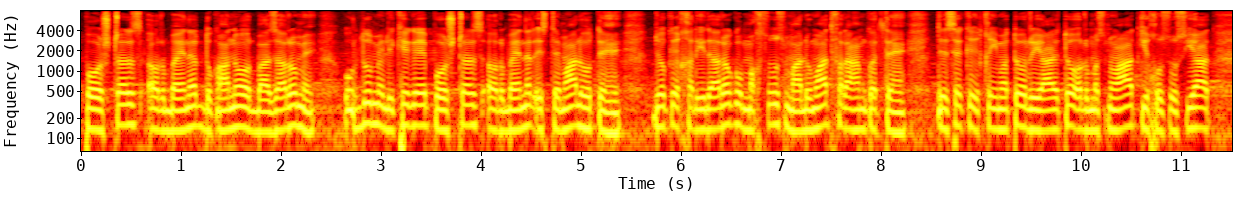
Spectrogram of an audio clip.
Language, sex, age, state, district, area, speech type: Urdu, male, 18-30, Uttar Pradesh, Saharanpur, urban, spontaneous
